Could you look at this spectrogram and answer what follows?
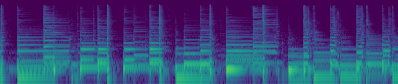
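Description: Acoustic guitar strumming chords in a repeating rhythm, with no singing.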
